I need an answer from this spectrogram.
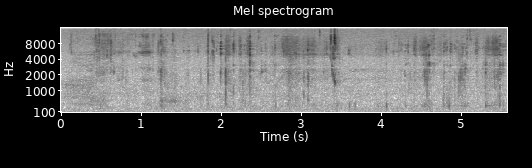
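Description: A person biting into and chewing a boiled Georgian khinkali dumpling, with many small wet mouth clicks and smacks.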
